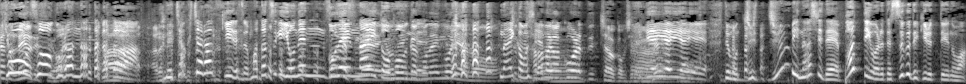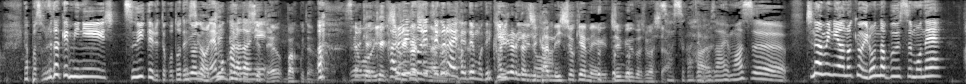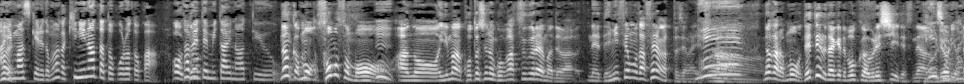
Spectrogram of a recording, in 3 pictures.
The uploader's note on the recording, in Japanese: 静岡県浜松市での公開録音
